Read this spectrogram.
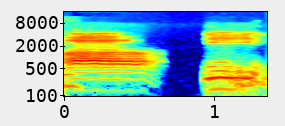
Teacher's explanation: तो ये हम जो खींचते हैं ना, एलोंगेट जो करते हैं, इसको खींचते हैं आवाज को, जी आ ई, दो से लेकर छह हरकत तक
